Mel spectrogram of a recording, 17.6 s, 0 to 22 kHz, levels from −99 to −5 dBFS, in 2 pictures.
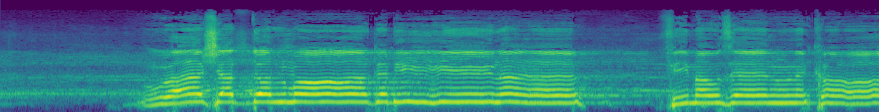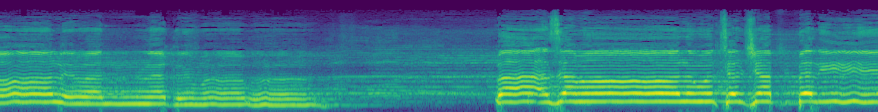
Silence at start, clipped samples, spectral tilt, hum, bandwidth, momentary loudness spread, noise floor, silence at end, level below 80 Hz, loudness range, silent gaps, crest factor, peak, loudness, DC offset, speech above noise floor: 0 s; under 0.1%; -4 dB/octave; none; 14.5 kHz; 22 LU; -40 dBFS; 0 s; -58 dBFS; 8 LU; none; 16 dB; -2 dBFS; -16 LUFS; under 0.1%; 24 dB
